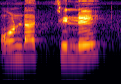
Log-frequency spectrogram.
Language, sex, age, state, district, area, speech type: Telugu, female, 60+, Telangana, Hyderabad, urban, spontaneous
